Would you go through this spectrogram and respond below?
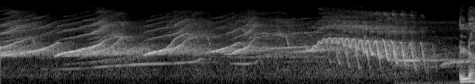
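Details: Yellow-cheeked gibbon (Nomascus gabriellae) family groups give loud, swooping whoops rising in pitch, a morning territorial call filling the Indochinese jungle canopy; the concert can be deafening.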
